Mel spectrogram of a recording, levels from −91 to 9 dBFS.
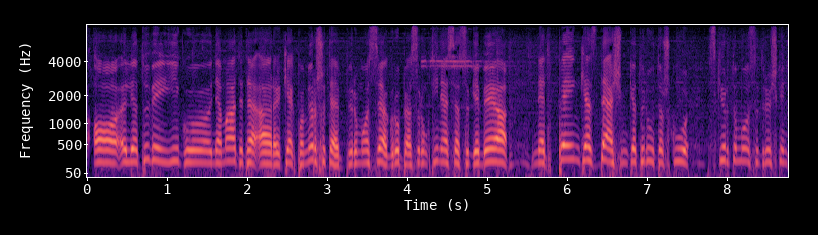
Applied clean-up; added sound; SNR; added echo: none; none; none; none.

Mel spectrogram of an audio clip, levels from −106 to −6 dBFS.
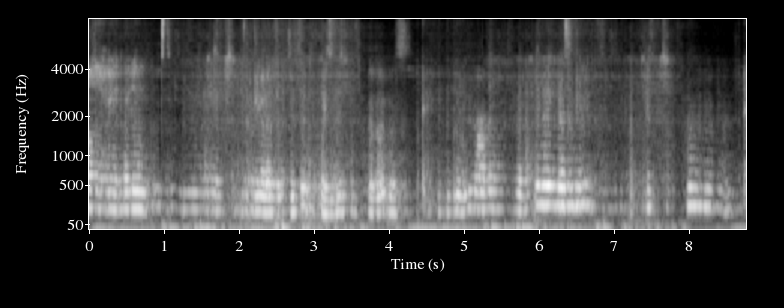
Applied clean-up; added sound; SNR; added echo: neural mask model DeepFilterNet 3.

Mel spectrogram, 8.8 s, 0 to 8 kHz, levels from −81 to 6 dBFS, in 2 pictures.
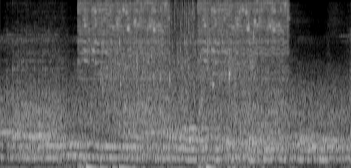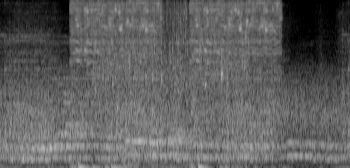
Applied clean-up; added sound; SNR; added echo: none; Liquid; -1 dB; reverberation time 2.0 s.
